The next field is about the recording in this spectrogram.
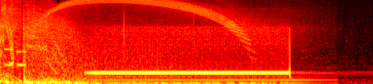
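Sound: telephone dial tone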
